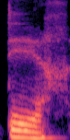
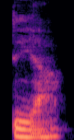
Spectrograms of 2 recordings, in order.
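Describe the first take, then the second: First: The word ends with a pronounced r consonant. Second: The word ends with a vowel and deep schwa. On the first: The speaker calls it wrong. "Nobody says der" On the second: The speaker calls it right. "the vowel plus deep schwa"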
